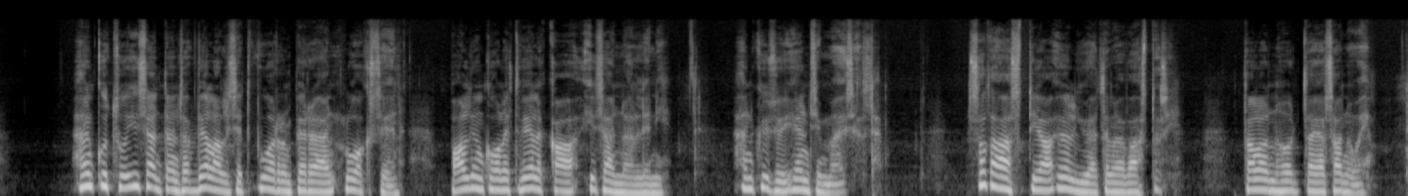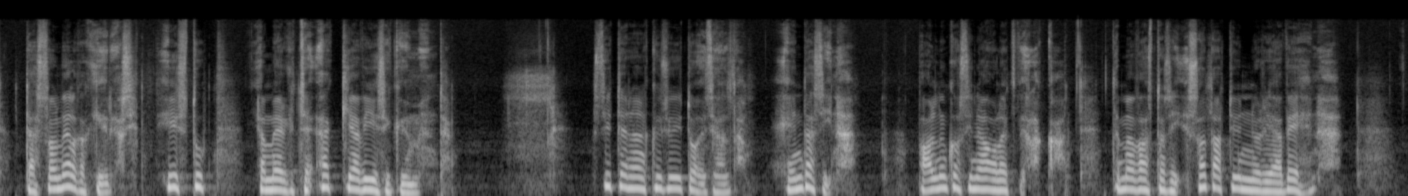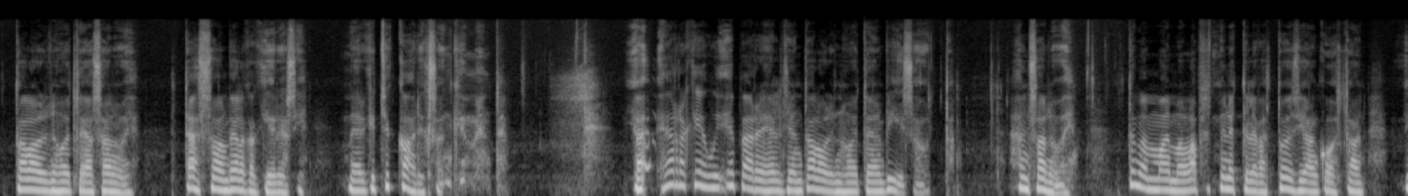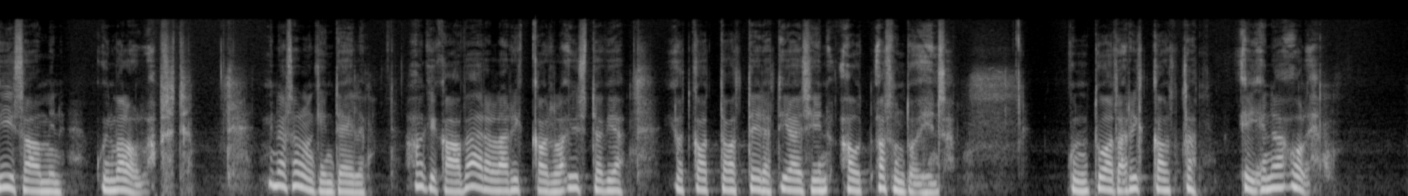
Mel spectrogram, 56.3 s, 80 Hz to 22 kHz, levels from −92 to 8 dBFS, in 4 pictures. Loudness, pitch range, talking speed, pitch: -20 LUFS, 150-190 Hz, 95 wpm, 170 Hz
